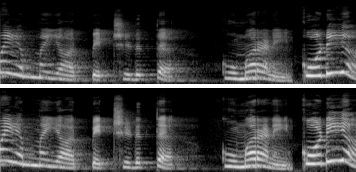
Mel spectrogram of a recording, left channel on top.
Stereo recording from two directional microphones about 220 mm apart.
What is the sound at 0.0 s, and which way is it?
A woman's voice, 25° right (ahead or behind).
